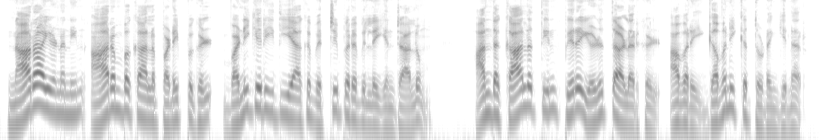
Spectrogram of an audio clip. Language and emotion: Tamil, neutral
